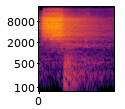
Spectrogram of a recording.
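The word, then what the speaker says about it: שׁין: the next one is shin the the dot has shifted from here to here so it is pronounced as sh sh so it's like sh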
